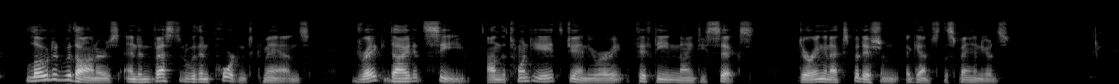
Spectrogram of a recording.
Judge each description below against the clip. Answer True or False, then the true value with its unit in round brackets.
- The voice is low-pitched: True (125 Hz)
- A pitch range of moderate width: False (5.7 semitones)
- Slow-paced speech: True (125 wpm)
